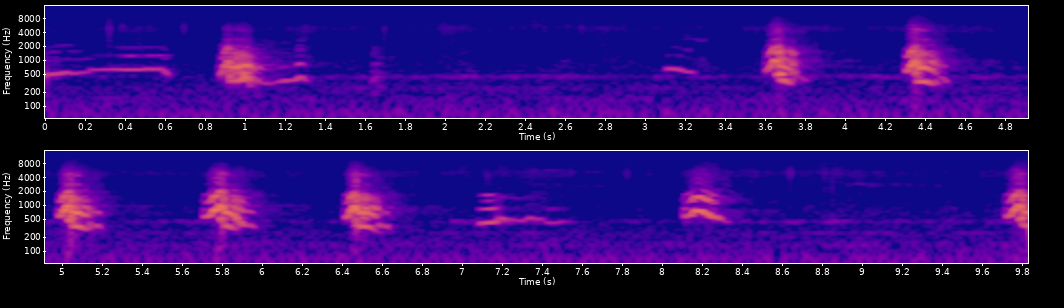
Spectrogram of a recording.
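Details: Opening with thin, high whines, an Irish Wolfhound breaks into a series of about ten harsh barks, with short whimpers in between and a low steady hum.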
